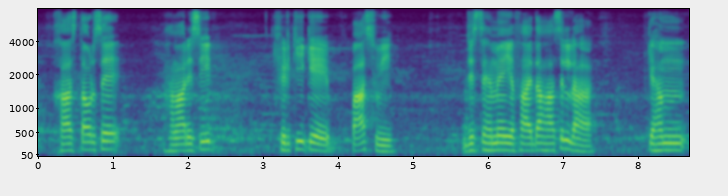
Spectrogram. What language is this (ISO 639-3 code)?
urd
